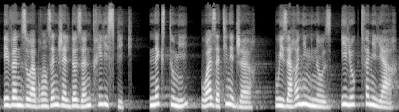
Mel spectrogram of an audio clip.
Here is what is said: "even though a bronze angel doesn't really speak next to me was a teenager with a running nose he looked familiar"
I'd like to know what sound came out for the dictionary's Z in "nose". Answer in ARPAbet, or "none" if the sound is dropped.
Z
